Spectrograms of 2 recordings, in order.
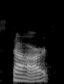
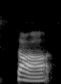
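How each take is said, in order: First: An R sound follows the vowel. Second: No R sound; the vowel is lengthened. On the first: "instead of saying start" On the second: "if we lose R, ... we say start, ... then we have to lengthen"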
